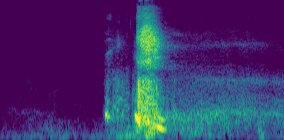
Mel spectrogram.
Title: tired sneezing fit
